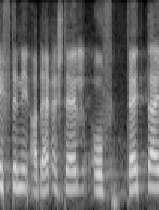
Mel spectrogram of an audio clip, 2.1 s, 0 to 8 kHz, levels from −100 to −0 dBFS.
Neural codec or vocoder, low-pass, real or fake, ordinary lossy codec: codec, 16 kHz, 0.8 kbps, ZipCodec; none; fake; none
